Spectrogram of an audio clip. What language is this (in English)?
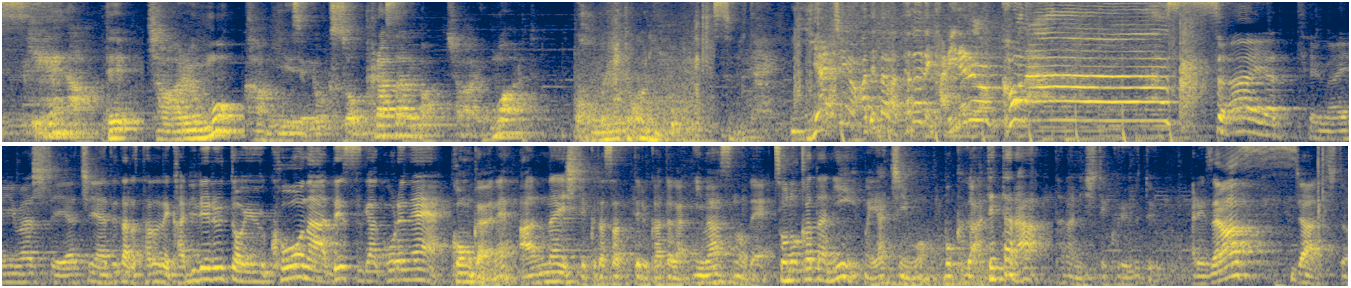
Japanese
